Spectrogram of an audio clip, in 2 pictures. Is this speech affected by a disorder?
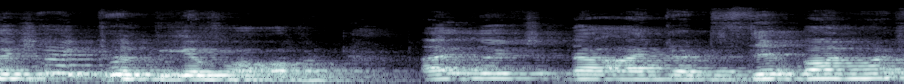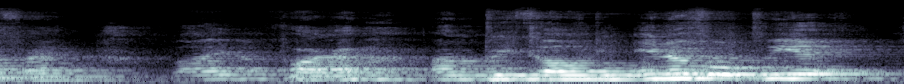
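Yes: cerebral palsy; wheelchair user.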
